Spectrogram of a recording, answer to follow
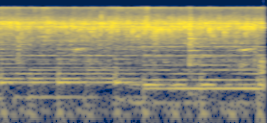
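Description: Dried fish frying in hot oil in a wok, a steady sizzle as the pieces are turned with a spatula, with background music playing over it.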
